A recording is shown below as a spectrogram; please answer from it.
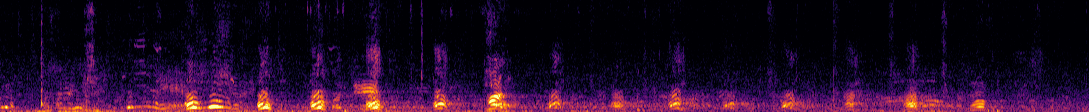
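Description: A dog barking over and over in short, high yips, about one every half second, starting a second or so in.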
